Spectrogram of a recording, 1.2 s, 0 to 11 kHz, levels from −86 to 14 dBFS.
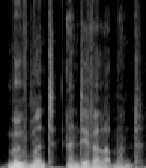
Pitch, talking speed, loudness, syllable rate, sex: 135 Hz, 145 wpm, -18 LUFS, 7.6 syllables/s, male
